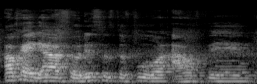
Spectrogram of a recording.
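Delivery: normal talking voice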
